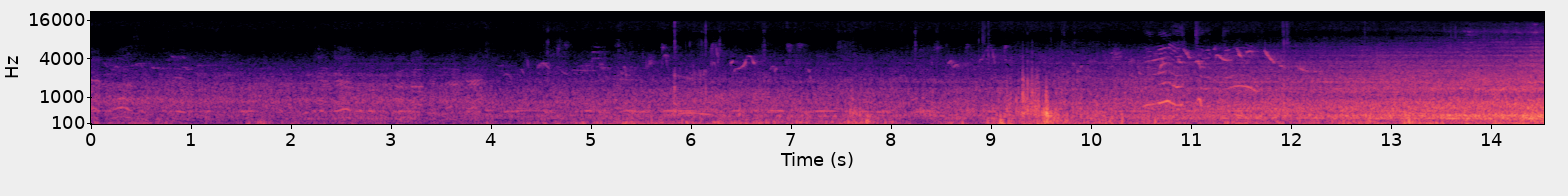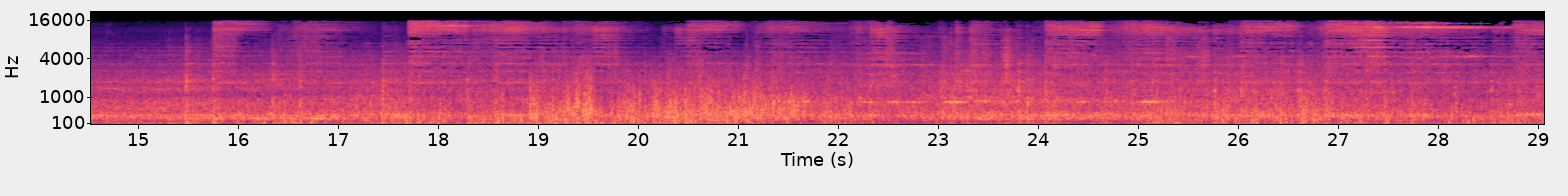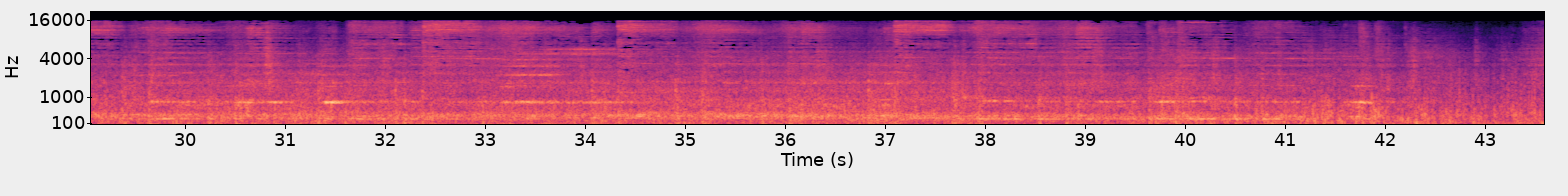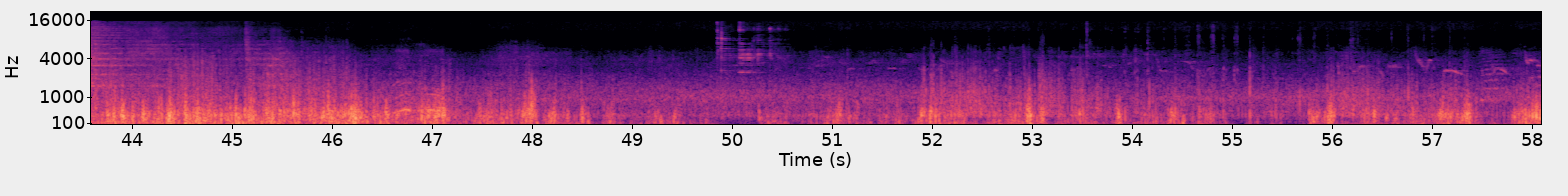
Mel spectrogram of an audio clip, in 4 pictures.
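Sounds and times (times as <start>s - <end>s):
train wheels rumbling on rails: 5.7s - 50.8s
wheels clacking over rail joints: 14.2s - 46.3s
wheel squeal: 24.3s - 28.9s, 29.6s - 34.6s, 37.1s - 42.2s.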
